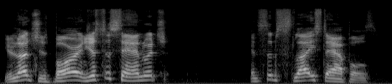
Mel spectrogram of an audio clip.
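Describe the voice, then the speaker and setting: Animated, joking man doing game commentary. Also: high-pitched, normal speed. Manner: joking, sarcastic, swearing. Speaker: let's play host. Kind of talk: casual game commentary, reading text aloud.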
